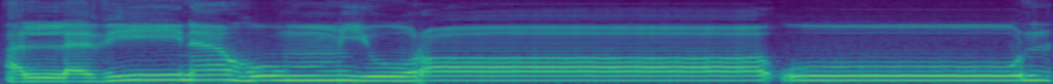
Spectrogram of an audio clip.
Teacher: র ভারী, রয়ের সাথে টানটাও ভারী হবে।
